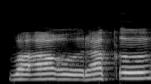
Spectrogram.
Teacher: قوف کو جھولا دے کے نکالیں گے، لہرا کے نکالیں گے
